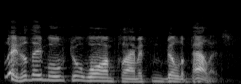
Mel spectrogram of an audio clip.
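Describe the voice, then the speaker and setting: A man's voice: a little high, animated, fast, pushed and bright. An actor playing a fussy, deferential salesman in a 1950s radio drama, polished and precise in his delivery. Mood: obliging, salesmanlike. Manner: polished, obliging, precise enumeration. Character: fussy, deferential male builder salesman of the future.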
